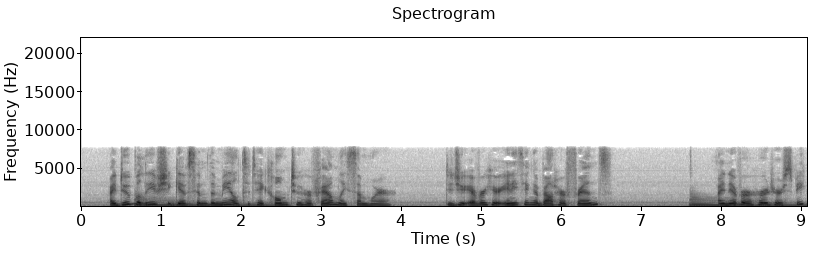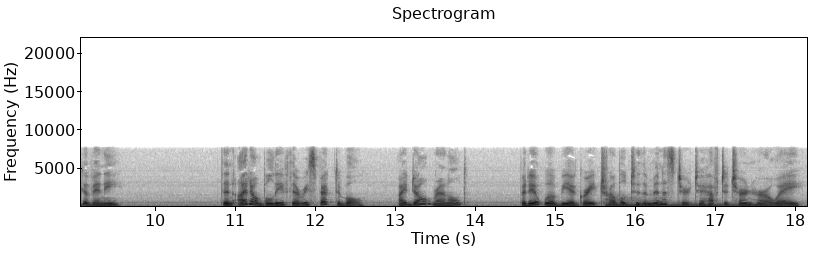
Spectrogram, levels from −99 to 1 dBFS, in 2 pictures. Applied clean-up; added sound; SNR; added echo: none; Electric guitar / Strum; 8 dB; none.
